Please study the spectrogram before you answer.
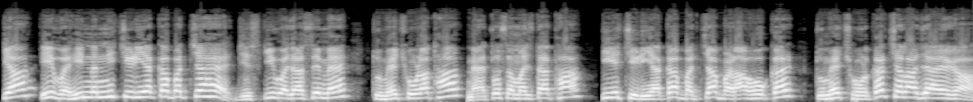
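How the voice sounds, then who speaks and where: A man's voice: high voice, a little mellow. A man voicing a proud, resentful adult male crow in a cartoon, speaking with dramatic emphasis.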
